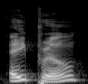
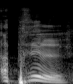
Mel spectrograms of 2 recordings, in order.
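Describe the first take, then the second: First: The stress is on the first syllable. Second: The stress is on the second syllable. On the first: This is the English pronunciation. "the English don't. So this is trochaic rhythm" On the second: This is the German pronunciation. "April in German. So we are unified in stressing the second syllable"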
